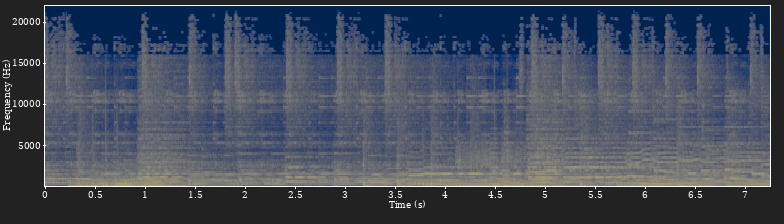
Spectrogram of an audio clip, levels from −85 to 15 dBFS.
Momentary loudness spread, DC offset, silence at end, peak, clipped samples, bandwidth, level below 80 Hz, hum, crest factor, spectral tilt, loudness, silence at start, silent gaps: 7 LU; under 0.1%; 0 s; -6 dBFS; under 0.1%; over 20 kHz; -34 dBFS; none; 14 dB; -4 dB/octave; -21 LUFS; 0 s; none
